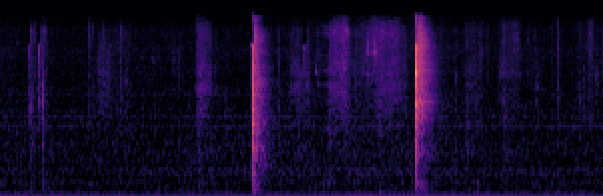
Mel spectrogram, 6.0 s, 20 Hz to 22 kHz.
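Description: Plastic bottom case of an Acer Predator Helios 300 laptop being pressed back on, its clips snapping into place twice, about a second and a half apart, with faint handling ticks in between.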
